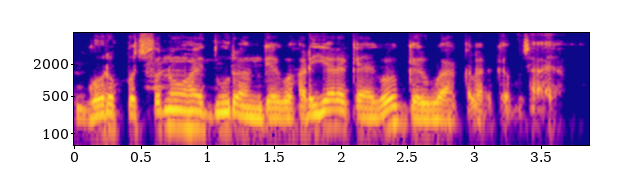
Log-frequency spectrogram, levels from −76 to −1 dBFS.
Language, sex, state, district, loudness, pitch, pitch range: Maithili, male, Bihar, Samastipur, -13 LUFS, 105 Hz, 100-130 Hz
